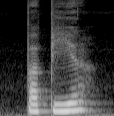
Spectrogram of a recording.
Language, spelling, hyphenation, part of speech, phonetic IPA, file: Czech, papír, pa‧pír, noun, [ˈpapiːr], Cs-papír.ogg
- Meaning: 1. paper 2. document, certificate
